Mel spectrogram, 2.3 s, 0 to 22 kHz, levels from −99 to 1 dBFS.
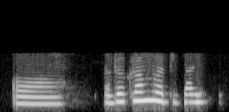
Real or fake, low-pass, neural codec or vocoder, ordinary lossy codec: real; 3.6 kHz; none; none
